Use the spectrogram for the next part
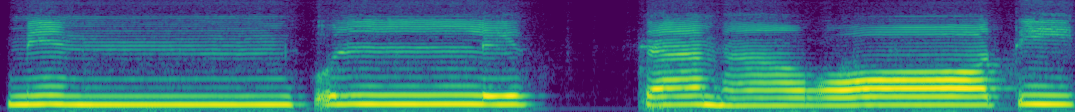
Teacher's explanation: جو میم پر پڑی زبر ہے اس کو ہم نے کھنچاؤ نہیں دینا، لمبا ادا نہیں کرنا ، اور را کی کھڑی زبر کو ہم نے کھنچاؤ دینا · کو ہم نے کھنچاؤ نہیں دینا، لمبا ادا نہیں کرنا، اور را کی کھڑی زبر کو ہم نے کھنچاؤ دینا ہے، لمبا ادا کرنا ہے ایک الف کے برابر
